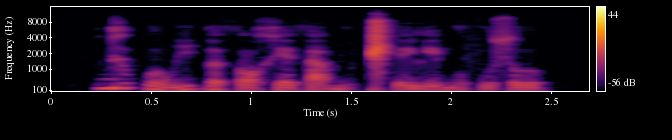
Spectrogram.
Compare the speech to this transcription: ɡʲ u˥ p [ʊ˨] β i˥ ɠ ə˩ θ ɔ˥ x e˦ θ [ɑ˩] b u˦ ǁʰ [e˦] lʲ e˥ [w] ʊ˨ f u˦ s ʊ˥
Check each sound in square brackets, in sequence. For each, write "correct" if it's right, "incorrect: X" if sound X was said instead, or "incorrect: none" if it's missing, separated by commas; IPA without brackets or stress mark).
correct, incorrect: a˩, incorrect: e˨, incorrect: b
